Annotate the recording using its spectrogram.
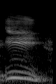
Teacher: ই উচ্চারণ করলেই আমাদের ঠোঁট প্রসারিত হচ্ছে ই এবং জিউহা টু সম্মুখের দিকে এগিয়ে আসার একটা প্রবণতা মানে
